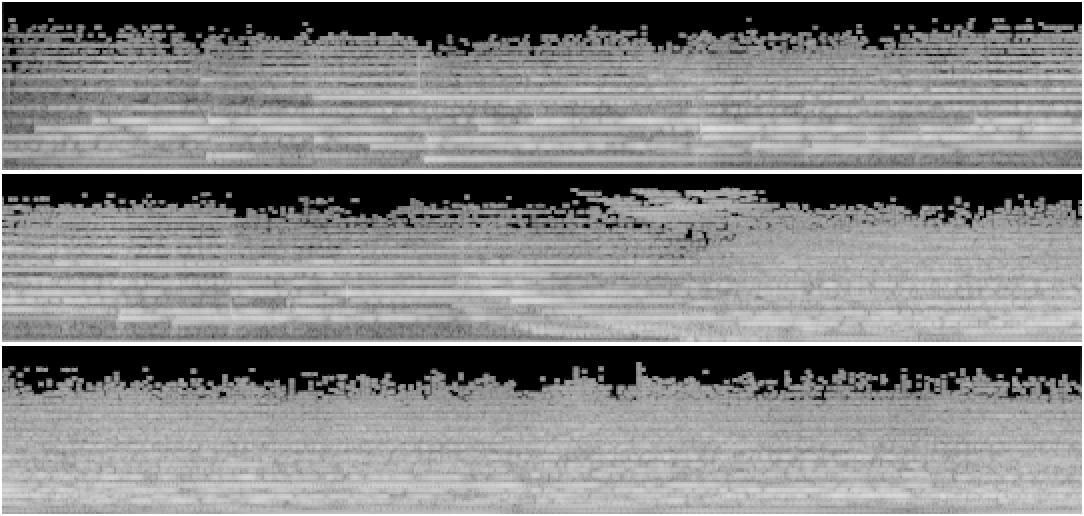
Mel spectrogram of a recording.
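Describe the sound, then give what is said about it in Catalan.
Orchestral score music from a Tim Burton film, opening with sustained, layered tones over a steady ticking pulse, then swelling around the midpoint into a fuller, louder passage with deep bass and rich harmonies. No voices. “La banda sonora de la pel·lícula va estar nominada a la millor banda sonora i encara que no va guanyar, es tracta d'una de les obres més valorades del compositor i no és d'estranyar en escoltar composicions com aquesta.”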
